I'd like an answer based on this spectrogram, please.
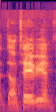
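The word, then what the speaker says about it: Dontayvion: Dante Vian Wicks, 1 touchdown for him. On the other side, Desmond Ridder. Yeah, Dontavian, thank you.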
